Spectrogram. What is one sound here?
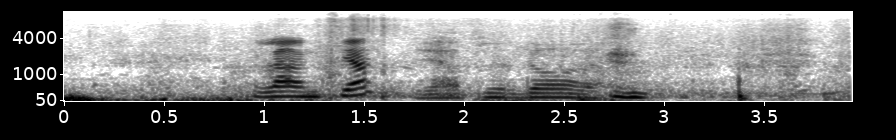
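Young men shout and call out excitedly outdoors.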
